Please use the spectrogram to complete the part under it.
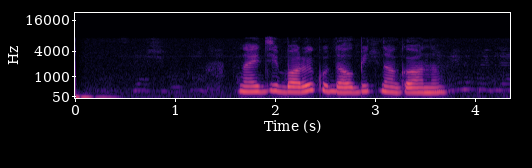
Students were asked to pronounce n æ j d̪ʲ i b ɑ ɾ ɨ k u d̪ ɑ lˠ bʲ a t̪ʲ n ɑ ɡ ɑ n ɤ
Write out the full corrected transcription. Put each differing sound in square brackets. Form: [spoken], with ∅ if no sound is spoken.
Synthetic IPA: n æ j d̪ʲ i b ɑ ɾ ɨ k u d̪ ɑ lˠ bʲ [i] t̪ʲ n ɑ ɡ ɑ n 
